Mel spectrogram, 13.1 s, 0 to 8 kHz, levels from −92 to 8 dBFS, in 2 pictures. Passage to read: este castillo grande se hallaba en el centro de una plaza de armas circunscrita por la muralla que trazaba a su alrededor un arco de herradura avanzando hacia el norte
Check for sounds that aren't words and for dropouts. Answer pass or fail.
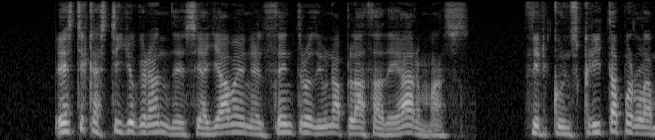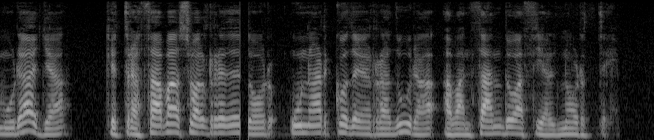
fail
